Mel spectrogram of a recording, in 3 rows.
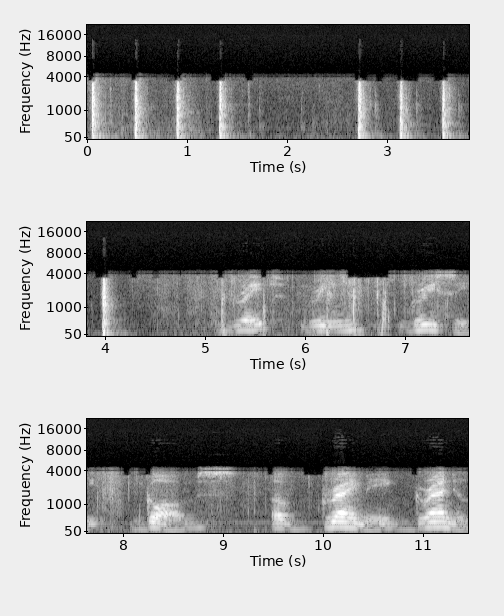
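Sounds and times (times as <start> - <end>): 
sharp knocks on a door: 2.7 - 4.2
speech: 5.3 - 8.9, 9.5 - 11.4.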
